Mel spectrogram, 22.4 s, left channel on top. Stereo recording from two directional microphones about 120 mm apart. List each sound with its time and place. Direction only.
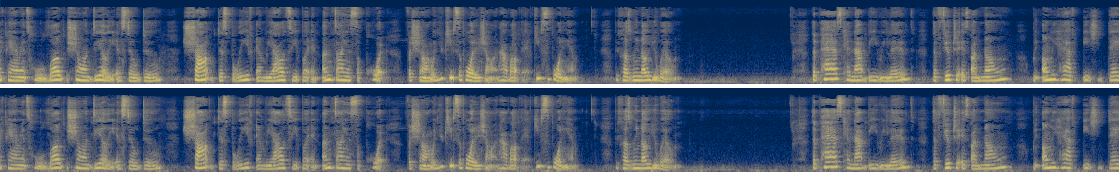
0.1 s a woman's voice: 45° left (ahead or behind)
11.1 s speech: 25° left (ahead or behind)
16.0 s a woman's voice: 30° left (ahead or behind)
